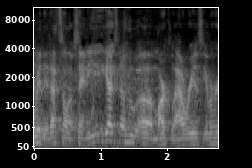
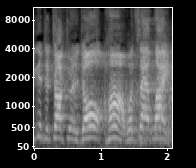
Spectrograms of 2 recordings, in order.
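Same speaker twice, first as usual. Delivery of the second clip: high, loud, exasperated mock jealousy; sarcastic envy; 11 semitones higher, 16 dB louder than usual. Mother of three kids to man in rehab, sarcastic envy. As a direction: needle them loudly, pitched way up.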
